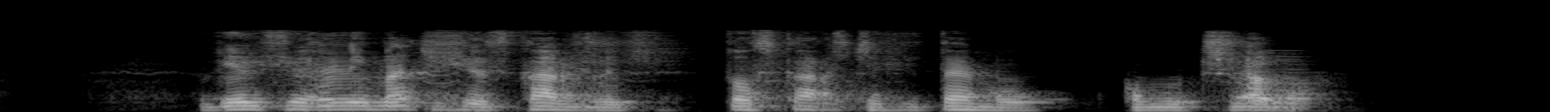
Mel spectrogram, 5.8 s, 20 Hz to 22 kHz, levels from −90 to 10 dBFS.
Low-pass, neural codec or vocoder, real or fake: 7.2 kHz; codec, 44.1 kHz, 1.7 kbps, Pupu-Codec; fake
